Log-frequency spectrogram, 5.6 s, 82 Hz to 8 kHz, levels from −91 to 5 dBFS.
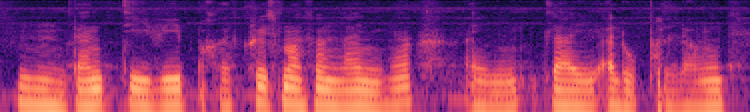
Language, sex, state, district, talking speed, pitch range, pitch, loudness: Mizo, male, Mizoram, Aizawl, 180 wpm, 95-105 Hz, 100 Hz, -19 LUFS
